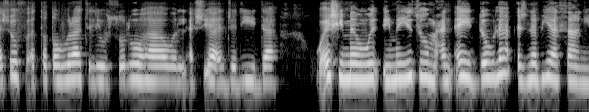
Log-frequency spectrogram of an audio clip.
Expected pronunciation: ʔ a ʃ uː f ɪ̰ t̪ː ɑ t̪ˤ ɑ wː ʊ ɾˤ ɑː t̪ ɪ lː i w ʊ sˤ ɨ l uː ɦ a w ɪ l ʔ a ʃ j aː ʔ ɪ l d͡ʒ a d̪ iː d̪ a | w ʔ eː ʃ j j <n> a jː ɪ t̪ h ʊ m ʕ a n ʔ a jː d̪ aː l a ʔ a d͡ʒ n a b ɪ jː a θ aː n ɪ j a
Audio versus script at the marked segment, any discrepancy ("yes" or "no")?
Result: yes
